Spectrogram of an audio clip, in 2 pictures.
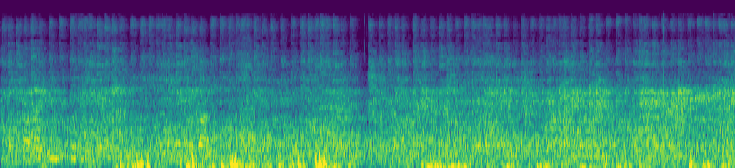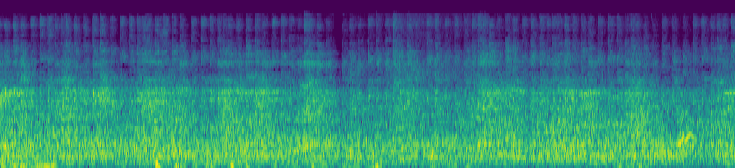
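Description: A large flag flaps in the wind.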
